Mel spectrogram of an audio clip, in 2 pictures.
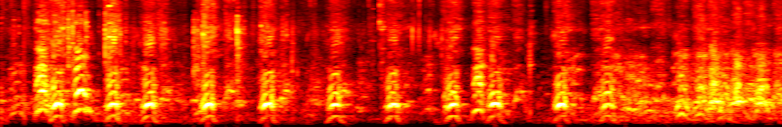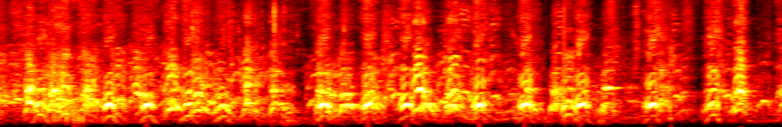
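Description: Many sanctuary dogs barking at once, a dense run of overlapping barks several a second, thickest in the middle.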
